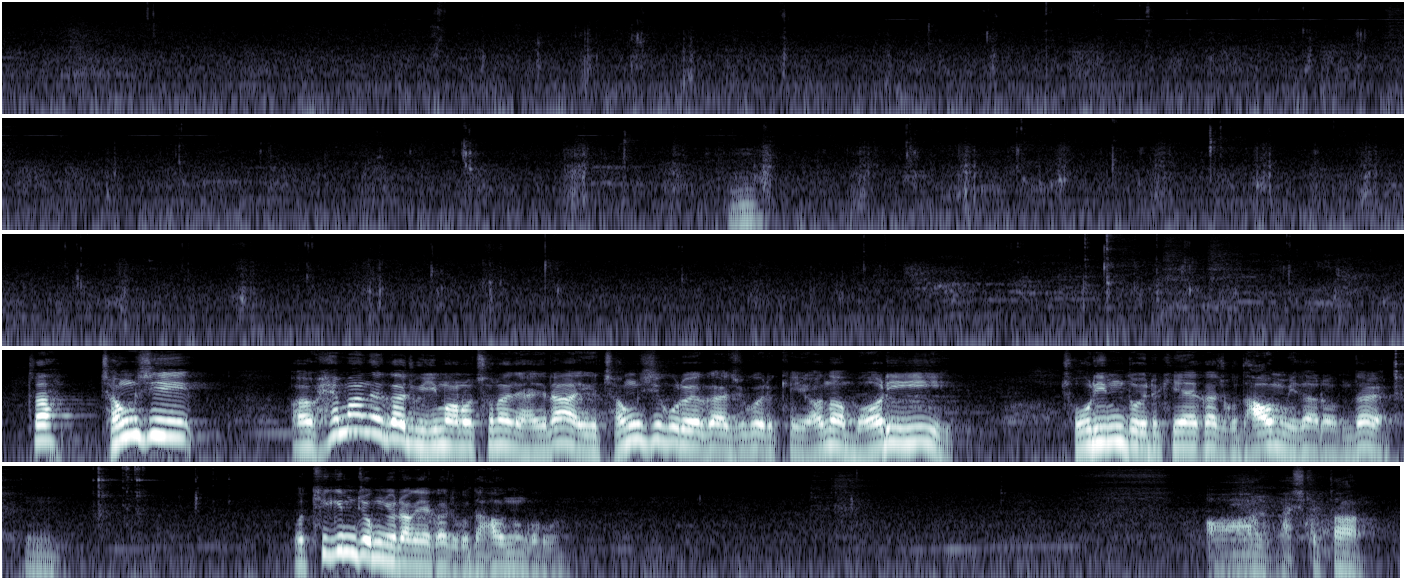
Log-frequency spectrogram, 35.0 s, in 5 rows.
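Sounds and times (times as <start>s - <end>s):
chewing raw fish: 2.0s - 18.6s.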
